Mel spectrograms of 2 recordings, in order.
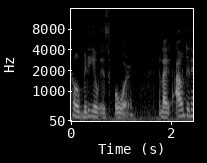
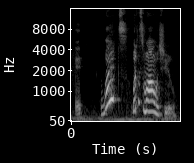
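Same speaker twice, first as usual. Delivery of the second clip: loud, much higher disbelieving yell; outraged shout; 10 semitones higher, 9 dB louder than usual. Real, not acted. Demanding to know what is wrong with him, outraged shout. Outraged at how he treats her.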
